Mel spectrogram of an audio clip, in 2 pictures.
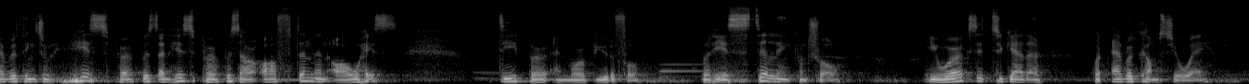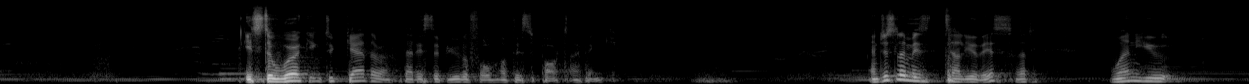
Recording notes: This message was recorded live at our Malmö Gathering on Sunday, June 18th, 2023.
